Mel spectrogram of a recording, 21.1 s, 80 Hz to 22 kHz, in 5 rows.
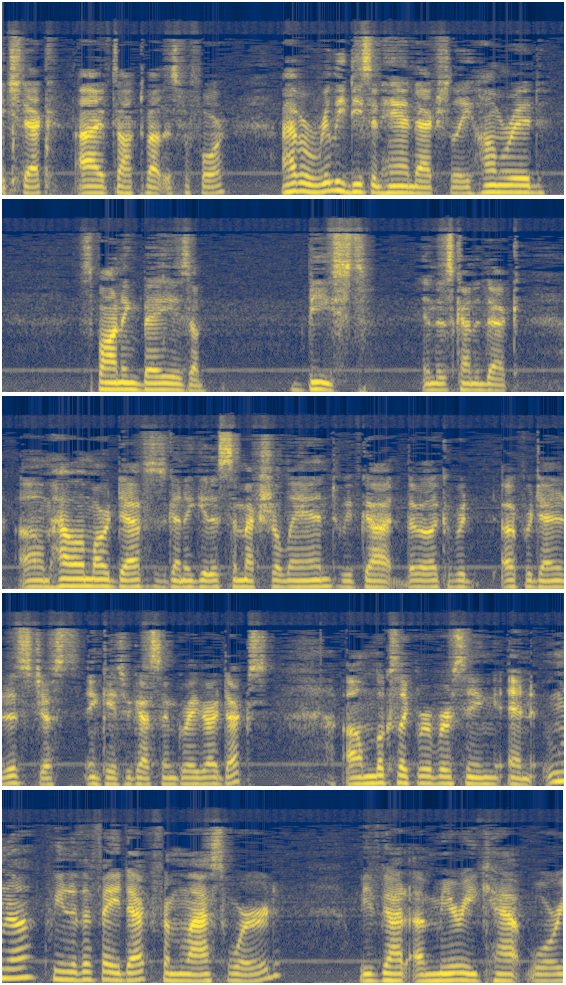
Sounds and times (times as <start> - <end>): Speech: 0.0 - 4.1, 4.8 - 5.8, 6.4 - 21.0.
